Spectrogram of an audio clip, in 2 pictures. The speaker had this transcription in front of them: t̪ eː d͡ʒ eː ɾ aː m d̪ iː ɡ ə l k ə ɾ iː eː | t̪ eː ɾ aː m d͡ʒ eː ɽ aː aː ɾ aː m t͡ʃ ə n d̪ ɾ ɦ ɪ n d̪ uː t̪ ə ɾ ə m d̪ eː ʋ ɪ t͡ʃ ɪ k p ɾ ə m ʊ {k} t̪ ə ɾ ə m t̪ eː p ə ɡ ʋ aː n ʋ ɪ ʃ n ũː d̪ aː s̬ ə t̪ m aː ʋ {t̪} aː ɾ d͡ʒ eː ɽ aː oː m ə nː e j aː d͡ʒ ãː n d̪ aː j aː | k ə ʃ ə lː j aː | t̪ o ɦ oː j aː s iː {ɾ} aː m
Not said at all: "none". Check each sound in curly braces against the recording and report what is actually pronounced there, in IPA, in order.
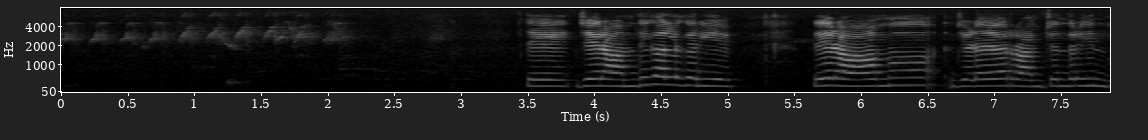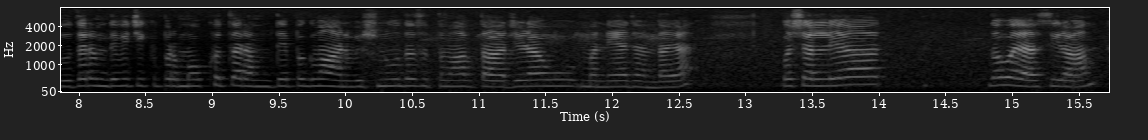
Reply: kʰ, t̪, ɾ

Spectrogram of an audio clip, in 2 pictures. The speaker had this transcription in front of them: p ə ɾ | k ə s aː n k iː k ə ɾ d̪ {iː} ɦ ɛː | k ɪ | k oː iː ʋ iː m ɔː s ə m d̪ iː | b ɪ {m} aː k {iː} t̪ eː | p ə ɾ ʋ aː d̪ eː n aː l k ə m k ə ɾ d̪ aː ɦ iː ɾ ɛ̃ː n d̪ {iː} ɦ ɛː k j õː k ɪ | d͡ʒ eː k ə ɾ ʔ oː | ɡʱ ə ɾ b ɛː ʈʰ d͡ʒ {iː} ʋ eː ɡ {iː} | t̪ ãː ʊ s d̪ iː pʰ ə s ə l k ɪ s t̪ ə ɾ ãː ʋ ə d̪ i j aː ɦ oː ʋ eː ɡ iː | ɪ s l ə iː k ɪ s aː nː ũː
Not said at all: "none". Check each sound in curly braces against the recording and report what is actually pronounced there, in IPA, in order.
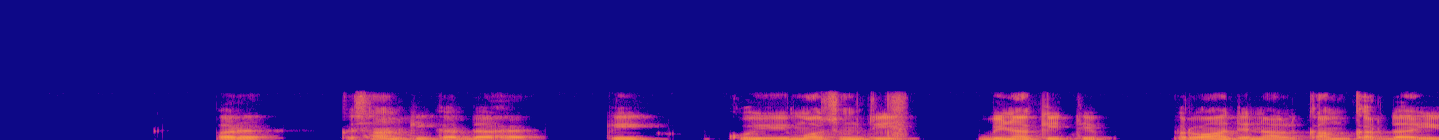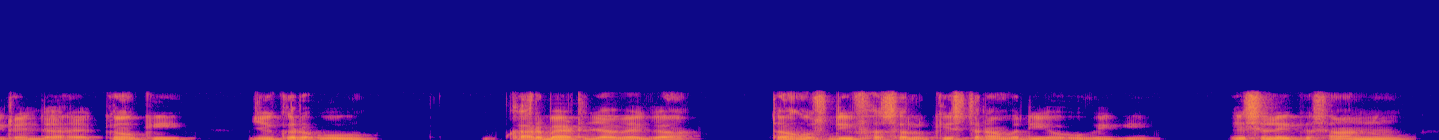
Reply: aː, n, iː, aː, aː, aː

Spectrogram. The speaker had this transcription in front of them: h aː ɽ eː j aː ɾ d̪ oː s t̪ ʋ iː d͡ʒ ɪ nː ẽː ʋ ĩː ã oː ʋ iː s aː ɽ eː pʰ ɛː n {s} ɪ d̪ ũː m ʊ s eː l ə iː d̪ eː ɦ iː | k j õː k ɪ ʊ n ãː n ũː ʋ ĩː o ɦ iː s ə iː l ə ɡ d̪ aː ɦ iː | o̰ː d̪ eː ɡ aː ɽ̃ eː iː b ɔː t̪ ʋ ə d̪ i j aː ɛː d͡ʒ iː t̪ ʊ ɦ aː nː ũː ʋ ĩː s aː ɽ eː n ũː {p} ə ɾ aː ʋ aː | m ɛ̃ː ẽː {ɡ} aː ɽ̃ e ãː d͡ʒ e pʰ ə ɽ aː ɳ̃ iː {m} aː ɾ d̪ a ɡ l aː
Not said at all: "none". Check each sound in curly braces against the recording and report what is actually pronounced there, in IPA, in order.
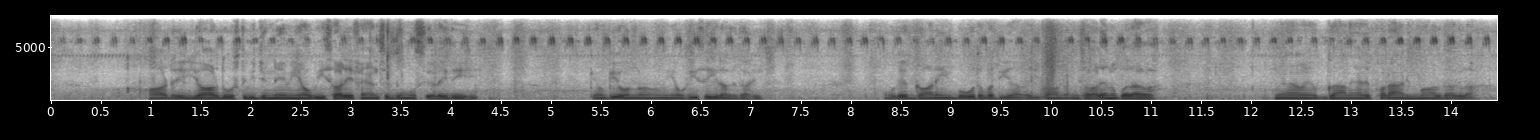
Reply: s, p, ɡ, m

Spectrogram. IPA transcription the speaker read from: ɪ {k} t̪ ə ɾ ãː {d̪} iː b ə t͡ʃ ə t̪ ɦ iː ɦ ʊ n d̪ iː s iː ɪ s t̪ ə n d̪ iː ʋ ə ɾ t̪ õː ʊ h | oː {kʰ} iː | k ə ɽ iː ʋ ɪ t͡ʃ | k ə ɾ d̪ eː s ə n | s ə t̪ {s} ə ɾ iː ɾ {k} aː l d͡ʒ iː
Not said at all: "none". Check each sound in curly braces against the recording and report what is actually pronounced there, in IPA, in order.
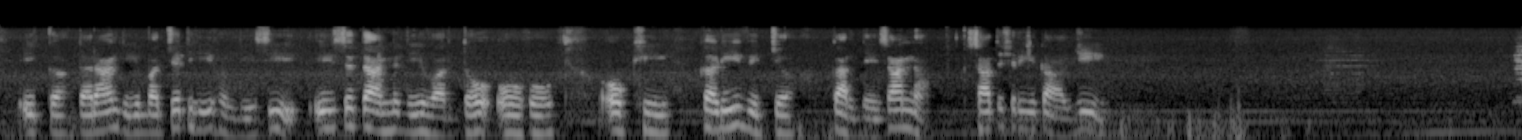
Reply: k, d̪, kʰ, ʃ, k

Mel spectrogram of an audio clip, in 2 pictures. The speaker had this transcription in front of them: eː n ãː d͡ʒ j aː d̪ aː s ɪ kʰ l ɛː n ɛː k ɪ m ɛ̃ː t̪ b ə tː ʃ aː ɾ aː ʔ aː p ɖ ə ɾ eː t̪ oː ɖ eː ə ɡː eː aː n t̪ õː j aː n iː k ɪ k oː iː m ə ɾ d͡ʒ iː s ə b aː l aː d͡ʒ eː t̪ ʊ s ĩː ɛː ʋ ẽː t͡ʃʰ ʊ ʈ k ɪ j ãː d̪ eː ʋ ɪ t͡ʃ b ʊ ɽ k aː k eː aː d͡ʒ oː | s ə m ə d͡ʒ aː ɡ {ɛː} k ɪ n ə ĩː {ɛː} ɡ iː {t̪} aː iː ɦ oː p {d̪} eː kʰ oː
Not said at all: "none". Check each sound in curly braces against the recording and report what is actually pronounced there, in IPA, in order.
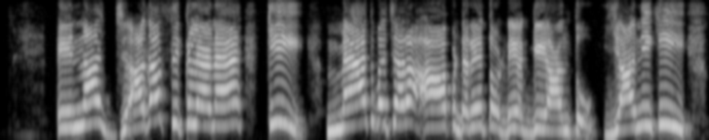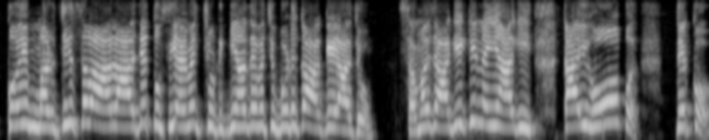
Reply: iː, aː, t̪, d̪

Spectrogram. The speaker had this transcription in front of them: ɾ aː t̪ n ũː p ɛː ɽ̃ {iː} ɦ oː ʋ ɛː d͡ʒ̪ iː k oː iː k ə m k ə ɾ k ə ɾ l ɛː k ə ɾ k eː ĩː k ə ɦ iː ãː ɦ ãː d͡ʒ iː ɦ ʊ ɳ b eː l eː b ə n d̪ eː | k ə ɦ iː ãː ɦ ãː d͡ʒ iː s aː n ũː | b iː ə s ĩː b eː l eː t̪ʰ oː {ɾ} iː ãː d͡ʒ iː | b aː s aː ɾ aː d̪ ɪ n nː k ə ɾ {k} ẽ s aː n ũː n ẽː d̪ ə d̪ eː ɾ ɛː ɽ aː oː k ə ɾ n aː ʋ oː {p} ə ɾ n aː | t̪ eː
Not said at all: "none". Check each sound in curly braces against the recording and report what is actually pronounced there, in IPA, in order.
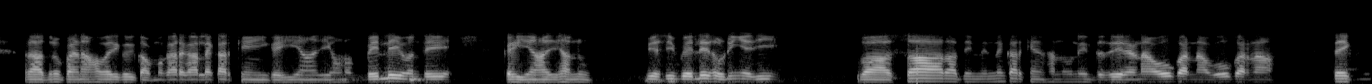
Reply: aː, ɽ, k, k

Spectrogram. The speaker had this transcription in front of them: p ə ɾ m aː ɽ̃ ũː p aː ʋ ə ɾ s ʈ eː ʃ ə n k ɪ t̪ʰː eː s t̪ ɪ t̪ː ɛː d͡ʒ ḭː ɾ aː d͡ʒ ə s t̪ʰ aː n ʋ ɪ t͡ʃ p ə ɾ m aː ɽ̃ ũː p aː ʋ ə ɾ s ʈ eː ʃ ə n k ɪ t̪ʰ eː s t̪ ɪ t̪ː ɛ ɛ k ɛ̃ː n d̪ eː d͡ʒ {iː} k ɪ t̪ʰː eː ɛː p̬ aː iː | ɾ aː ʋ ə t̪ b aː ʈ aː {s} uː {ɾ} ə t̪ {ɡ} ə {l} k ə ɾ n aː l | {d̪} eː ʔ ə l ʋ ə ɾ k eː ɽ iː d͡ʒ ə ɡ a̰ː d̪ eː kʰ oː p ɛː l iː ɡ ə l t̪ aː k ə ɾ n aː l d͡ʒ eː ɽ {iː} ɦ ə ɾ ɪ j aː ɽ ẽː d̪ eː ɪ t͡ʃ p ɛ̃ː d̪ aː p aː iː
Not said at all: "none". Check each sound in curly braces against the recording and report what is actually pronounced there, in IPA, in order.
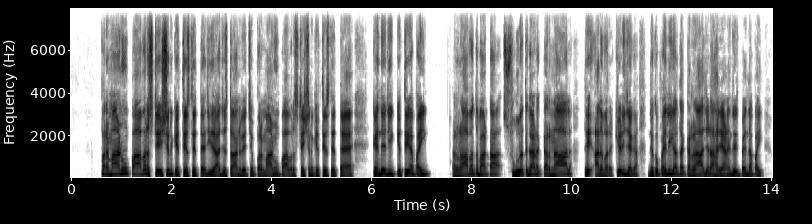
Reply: iː, s, ɾ, ɡ, ɽ, t̪, aː

